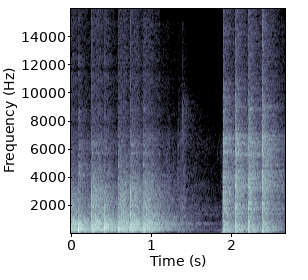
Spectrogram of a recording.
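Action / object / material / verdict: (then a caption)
tap / ceramic floor tile / ceramic / hollow. A ceramic floor tile is tapped during grout cleaning: six quick, evenly spaced taps, a short pause, then four more. Each tap gives a hollow, mid-pitched knock with a brief ring that fades fast, marking the tile as hollow and not bonded to the substrate beneath.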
